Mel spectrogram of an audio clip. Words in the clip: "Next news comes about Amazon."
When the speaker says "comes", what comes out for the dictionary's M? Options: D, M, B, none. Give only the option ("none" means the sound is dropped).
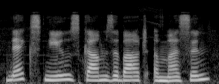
M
